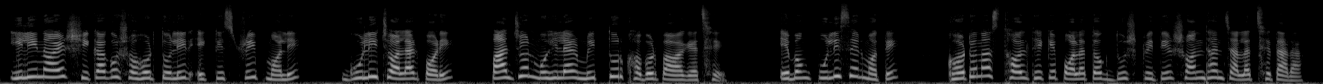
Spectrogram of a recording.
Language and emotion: Bengali, neutral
